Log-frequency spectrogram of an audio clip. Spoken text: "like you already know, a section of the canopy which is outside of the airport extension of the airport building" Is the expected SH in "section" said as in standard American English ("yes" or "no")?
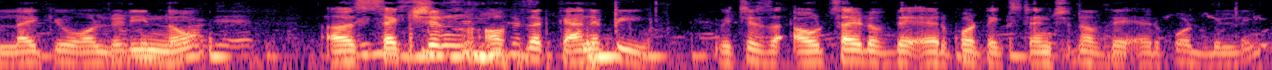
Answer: yes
